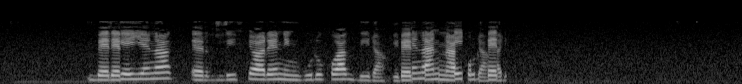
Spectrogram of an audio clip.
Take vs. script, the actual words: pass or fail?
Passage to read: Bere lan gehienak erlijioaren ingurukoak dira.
fail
